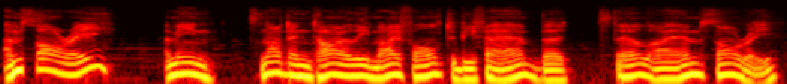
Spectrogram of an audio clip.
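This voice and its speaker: A man's voice: medium pitch, normal speed, no room sound. A man livestreaming a video game with casual, chatty commentary, thinking aloud as he plays. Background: soft game music.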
